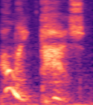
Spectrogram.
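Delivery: soft, whispery dismay; muttered. A narrator's reading. Sophie realises her mistake, muttering softly. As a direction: mutter it under your breath. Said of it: "Sophie muttered".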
